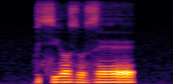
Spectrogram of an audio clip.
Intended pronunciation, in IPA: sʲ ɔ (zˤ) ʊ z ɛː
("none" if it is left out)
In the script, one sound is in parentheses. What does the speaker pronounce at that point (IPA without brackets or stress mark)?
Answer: z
